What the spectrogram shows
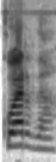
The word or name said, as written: cuerda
